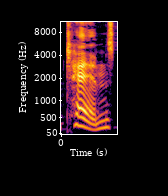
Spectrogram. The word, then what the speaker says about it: Thames: be exceptions to this hopefully we all know thames does not rhyme with james but when i hear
